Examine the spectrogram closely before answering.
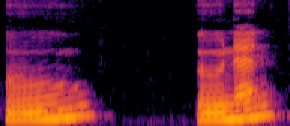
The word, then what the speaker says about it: Uinen: Well, it said use the UIN as in like ruin. So Unen.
